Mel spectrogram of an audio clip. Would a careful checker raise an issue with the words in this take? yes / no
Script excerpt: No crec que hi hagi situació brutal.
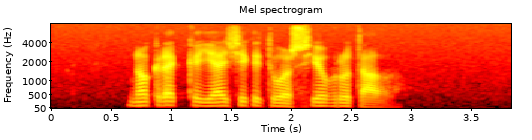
no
